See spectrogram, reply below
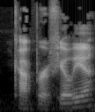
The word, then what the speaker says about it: coprophilia: how do you pronounce that? Ebot coprophilia. – It's actually called coprophilia, and let's actually look up where coprophilia comes from.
